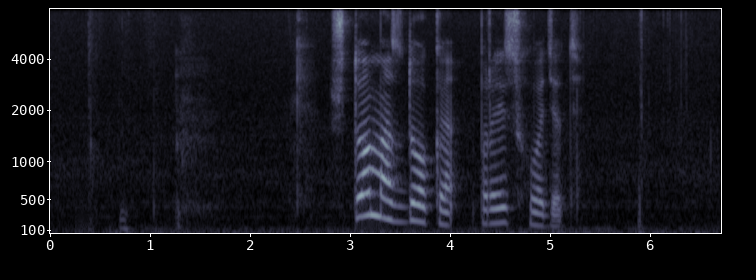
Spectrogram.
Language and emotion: Russian, neutral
